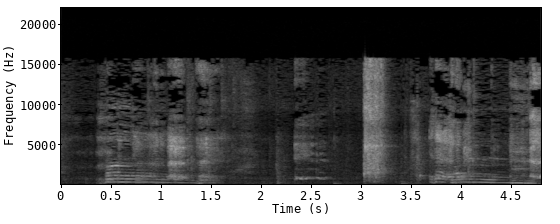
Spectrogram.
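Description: A young baby laughing: two long high-pitched laughs, one just after the start and one near the end, each sliding slowly down in pitch, with a short breathy burst just before the second. These are among her first real laughs.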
